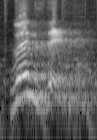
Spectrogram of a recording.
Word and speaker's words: Wednesday: So this is pronunciation English pronunciation witness day or Wednesday. Wednesday when D is not there it is silent.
